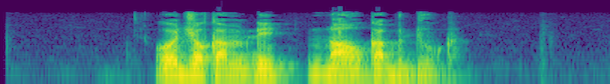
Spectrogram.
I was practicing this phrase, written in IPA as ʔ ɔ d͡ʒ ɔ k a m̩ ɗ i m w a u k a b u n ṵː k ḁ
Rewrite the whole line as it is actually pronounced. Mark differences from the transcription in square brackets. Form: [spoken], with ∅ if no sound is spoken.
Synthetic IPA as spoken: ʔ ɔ d͡ʒ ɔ k a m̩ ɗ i [n] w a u k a b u [d] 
